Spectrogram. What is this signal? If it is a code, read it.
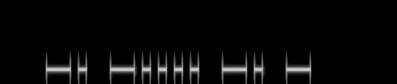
Morse code, heard as a keyed tone, about 15 wpm, 700 Hz. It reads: N6NT
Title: Common Cut Numbers - 4-Digit 15wpm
